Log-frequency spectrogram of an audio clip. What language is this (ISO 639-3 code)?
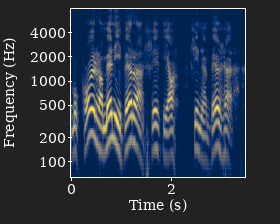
fin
